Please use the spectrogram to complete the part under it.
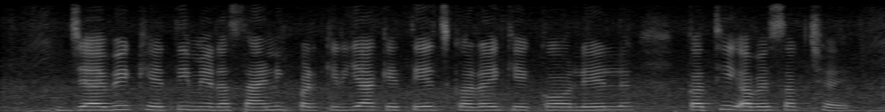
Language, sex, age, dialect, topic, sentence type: Maithili, female, 18-24, Southern/Standard, agriculture, question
